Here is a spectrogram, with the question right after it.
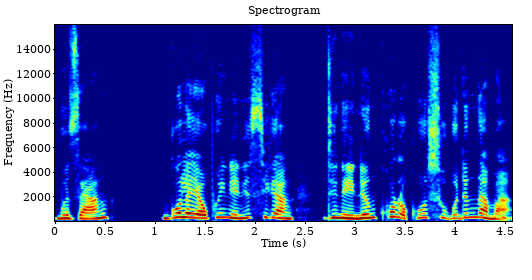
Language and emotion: Bodo, surprised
